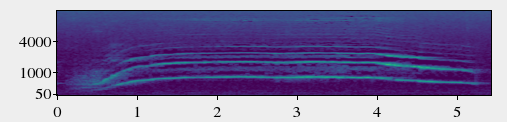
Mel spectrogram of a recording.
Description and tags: A 7 pound chinese crested howling, slow it down for an air raid sound, have fun!
raid, dog, howel, air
